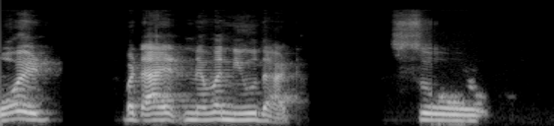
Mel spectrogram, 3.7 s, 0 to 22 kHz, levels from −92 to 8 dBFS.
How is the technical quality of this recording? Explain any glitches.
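No glitches can be heard in this speech recording. In the pauses the output fades to silence and the background drops away, then it returns in time for the next sound without losing any of the speech.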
